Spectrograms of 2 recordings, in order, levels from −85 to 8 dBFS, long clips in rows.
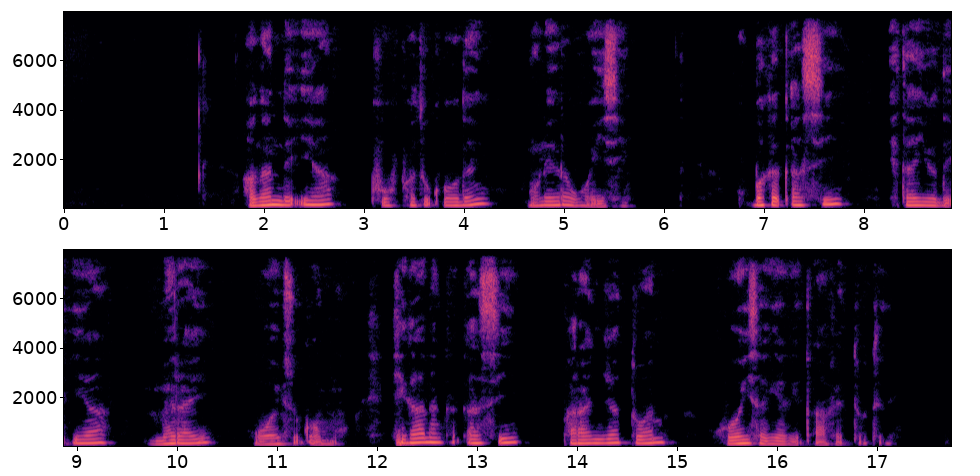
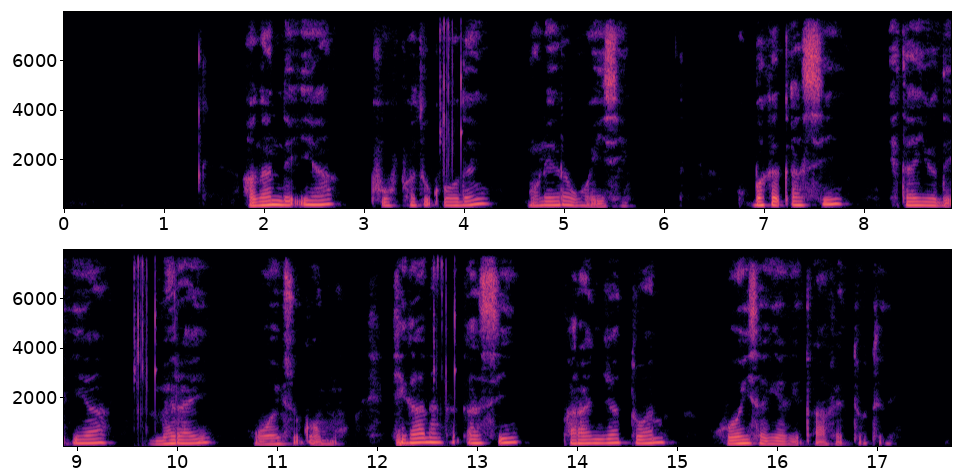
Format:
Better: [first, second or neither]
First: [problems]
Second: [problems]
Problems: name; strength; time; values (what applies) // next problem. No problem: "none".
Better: first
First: none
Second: noise reduction (neural mask model Resemble Enhance denoiser)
